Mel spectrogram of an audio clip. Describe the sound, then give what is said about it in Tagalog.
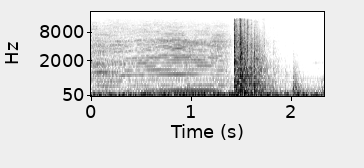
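A sustained creaking tone builds before a downstairs door slams shut around midnight, not closed gently, with one loud, sharp bang, followed by a short fading rumble. No one speaks. “10 minuto ang nakalipas at habang busy ako sa kaka-cellphone ay narinig ko na bumagsak ang pinto sa baba.”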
